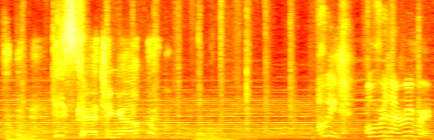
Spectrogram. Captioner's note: clark's footsteps continue to drown out jeff's little pattering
